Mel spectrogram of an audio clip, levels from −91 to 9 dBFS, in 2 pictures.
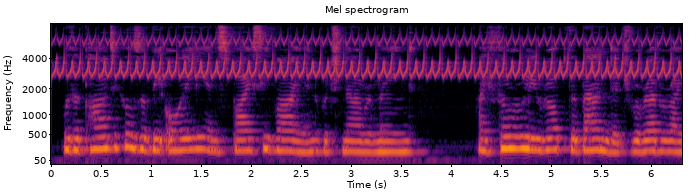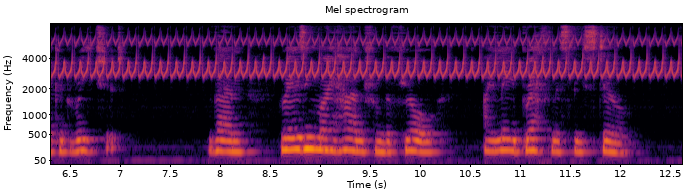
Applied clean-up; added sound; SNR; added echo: none; Siren; 7 dB; reverberation time 0.2 s.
